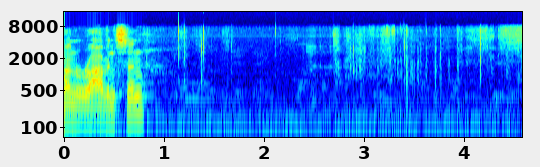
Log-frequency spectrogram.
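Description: A foil card wrapper crinkles and tears as hands open it.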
